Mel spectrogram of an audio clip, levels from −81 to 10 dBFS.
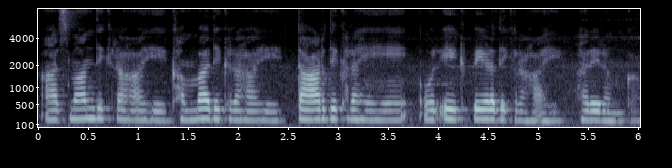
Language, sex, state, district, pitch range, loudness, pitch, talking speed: Hindi, female, Bihar, Gopalganj, 175-195 Hz, -20 LUFS, 185 Hz, 210 wpm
